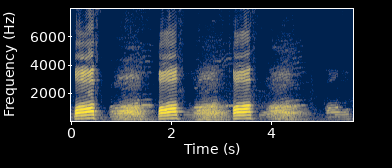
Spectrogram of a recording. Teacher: ویسے تو یہ قاف جو ہے وہ آپ کی زبان کی جو تالو ہے نا پچھلی سائڈ والا, اس کو زبان کا جو اوپر والا حصے میں جو پچھلا حصہ ہے نا اس کو آپ اوپر تالو کے ساتھ ٹچ کریں گے, اسی حصے میں قاف نکل آئے گا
